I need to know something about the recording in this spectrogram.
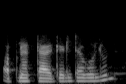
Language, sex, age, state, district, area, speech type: Bengali, male, 18-30, West Bengal, South 24 Parganas, rural, conversation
